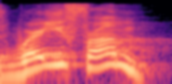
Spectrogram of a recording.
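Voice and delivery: high-pitched mock challenge; imitated interrogation. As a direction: demand it like a rowdy stranger. Imitates stranger questioning him.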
